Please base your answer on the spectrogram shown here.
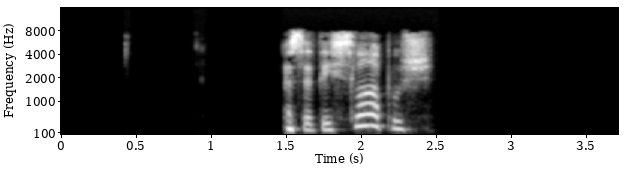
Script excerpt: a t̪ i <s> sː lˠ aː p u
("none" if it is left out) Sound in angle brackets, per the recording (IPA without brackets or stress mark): s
